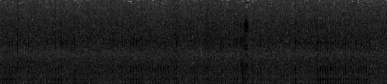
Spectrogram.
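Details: Braveheart, the kitten of Missy the feral cat, meets the sofa for the first time, giving a low, steady rumbling purr under a broad hiss of background noise.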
